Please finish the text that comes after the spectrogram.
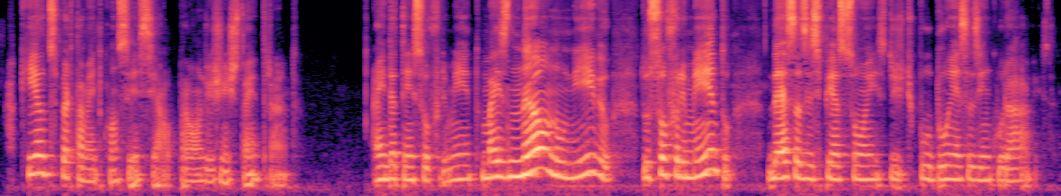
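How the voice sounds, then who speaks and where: A middle-aged woman teaching a spiritist study class, asking questions and answering them herself in a lively way. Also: on the high side, vocal fry.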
